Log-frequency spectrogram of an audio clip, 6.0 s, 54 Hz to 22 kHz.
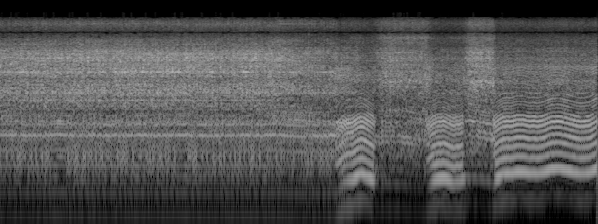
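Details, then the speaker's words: Ryobi C4618 chainsaw two-stroke after low-jet adjustment, opened in half turns from fully closed: settles into a steady buzzing idle without dying; normal idle, high jet still needing a slight adjustment for throttle response. "Okay, so I'm in the ballpark here. You could hear it idled up and it idles uh at an idling speed."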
